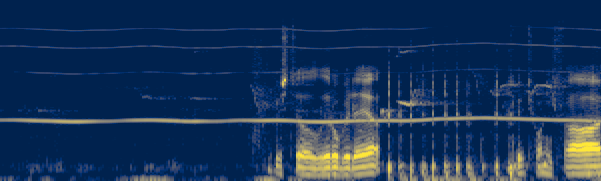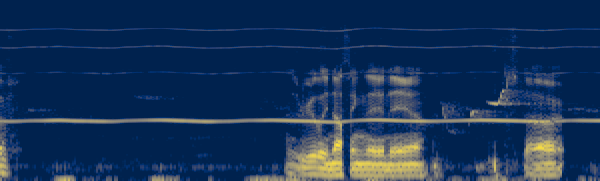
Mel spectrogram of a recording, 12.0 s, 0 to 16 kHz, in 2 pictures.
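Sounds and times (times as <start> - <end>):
metal detector high tone: 0.0 - 12.0.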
